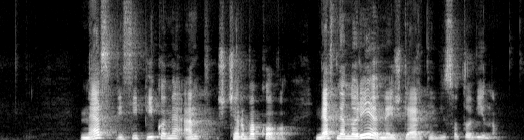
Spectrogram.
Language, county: Lithuanian, Kaunas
